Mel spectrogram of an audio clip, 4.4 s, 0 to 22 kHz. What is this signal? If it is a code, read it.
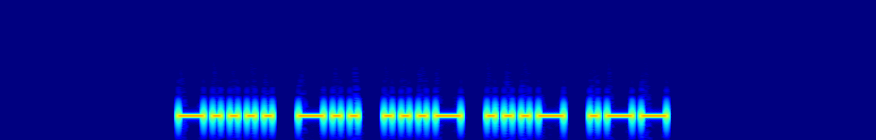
Morse code, heard as a keyed tone, about 27 wpm, 700 Hz. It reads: 6DVVW
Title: Five Challenging Letter-Number Combinations 28wpm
